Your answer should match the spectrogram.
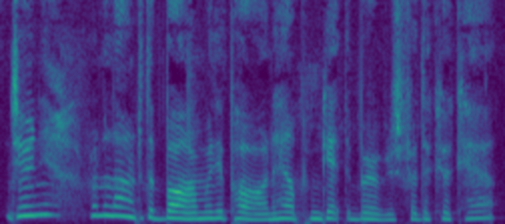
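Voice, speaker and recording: A woman playing a flirty frontier wife and mother in a comic western audio drama, given to breathy asides and sighs. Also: a little high, expressive, fast, a little mellow, no echo. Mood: matter-of-fact. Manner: breathy asides, sighing, gushing.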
